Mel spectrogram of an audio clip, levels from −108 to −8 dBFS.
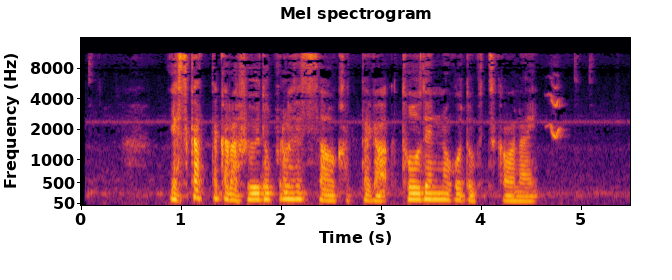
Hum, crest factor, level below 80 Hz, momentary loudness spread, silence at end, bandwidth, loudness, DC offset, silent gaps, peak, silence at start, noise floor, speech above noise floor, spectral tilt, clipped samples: none; 20 dB; -54 dBFS; 9 LU; 0.7 s; 12 kHz; -26 LUFS; under 0.1%; none; -6 dBFS; 0.9 s; -58 dBFS; 32 dB; -5 dB/octave; under 0.1%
